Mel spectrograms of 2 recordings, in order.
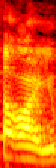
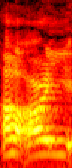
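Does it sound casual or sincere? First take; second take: casual; sincere. First: It sounds casual and routine. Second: It sounds sincere and caring.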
